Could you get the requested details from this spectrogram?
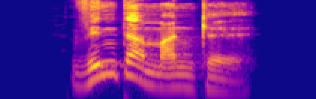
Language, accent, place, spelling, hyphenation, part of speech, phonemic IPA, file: German, Germany, Berlin, Wintermantel, Win‧ter‧man‧tel, noun, /ˈvɪntɐˌmantəl/, De-Wintermantel.ogg
- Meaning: winter coat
